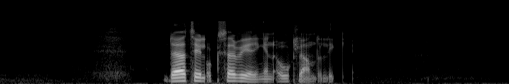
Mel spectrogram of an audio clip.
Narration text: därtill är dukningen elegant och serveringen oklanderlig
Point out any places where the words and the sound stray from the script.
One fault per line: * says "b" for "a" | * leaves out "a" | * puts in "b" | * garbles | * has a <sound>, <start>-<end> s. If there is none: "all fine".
* leaves out "är dukningen elegant"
